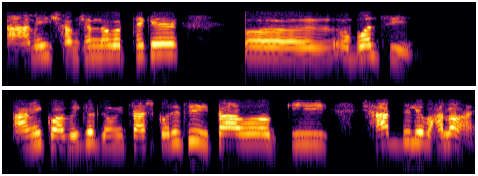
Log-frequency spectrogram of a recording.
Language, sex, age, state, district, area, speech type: Bengali, male, 60+, West Bengal, North 24 Parganas, rural, conversation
